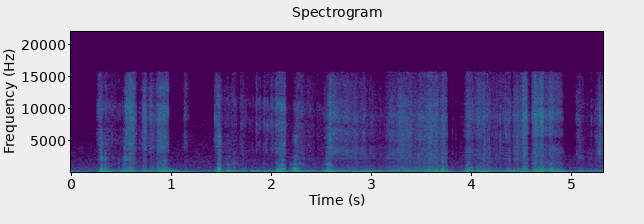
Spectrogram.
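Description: The tips of a small yellow-bristled paintbrush brush and stroke over the bare, hollow woven steel wire-mesh grille of a Blue Yeti microphone. The close scratchy strokes are heavy in low rumble, with bright bristly swishes rising and falling throughout.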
